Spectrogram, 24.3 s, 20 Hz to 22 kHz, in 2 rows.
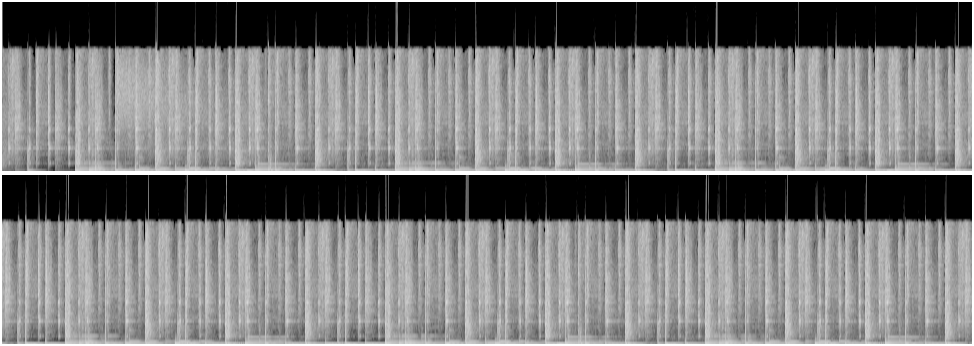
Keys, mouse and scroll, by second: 2.8 click, 5.5-6.8 drag, 6.8-13.6 middle drag, 13.6-15.0 drag, 15.0-17.4 middle drag, 17.4-19.9 drag, 19.9-21.7 middle drag, 21.7-24.2 drag.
